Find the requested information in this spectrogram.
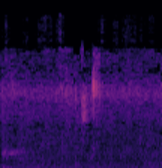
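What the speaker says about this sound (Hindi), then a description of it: "खूब जोर से बारिश हो रही है।" Heavy rain falls on a garden lawn and plants, a faint, dense, even hiss with scattered drop patter throughout the short clip.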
